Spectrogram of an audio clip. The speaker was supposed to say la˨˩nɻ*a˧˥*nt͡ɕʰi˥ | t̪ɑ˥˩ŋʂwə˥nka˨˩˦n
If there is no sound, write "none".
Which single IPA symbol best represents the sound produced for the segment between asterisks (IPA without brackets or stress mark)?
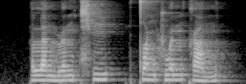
ə˧˥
